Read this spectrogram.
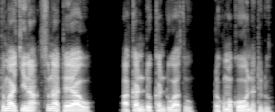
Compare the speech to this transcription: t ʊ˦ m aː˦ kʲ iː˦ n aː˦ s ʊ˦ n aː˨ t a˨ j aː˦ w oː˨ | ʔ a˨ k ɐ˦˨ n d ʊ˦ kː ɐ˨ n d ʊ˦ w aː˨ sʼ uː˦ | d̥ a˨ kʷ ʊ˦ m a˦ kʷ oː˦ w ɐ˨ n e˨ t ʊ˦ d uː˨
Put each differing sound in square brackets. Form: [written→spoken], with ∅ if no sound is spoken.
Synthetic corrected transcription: t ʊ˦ m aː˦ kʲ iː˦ n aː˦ s ʊ˦ n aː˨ t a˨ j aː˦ w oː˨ | ʔ a˨ k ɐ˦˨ n d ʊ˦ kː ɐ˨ n d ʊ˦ w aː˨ sʼ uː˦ | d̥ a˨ kʷ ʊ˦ m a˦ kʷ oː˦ w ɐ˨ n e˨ t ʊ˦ d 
